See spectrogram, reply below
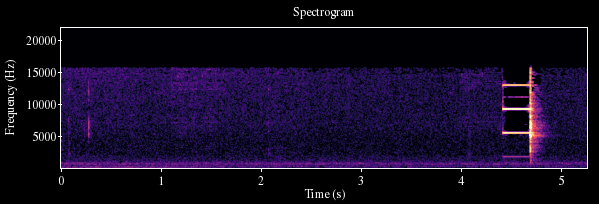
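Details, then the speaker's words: Medtronic MiniMed insulin pump priming a 6 mm Mio infusion set cannula (0.3 units) after set change: quiet room hum, then one short high beep confirming delivery; insulin pump beep. "basically the empty tubing needs to be filled the little canula plastic tubing and you hit activity and it's pumping 0.1"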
